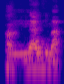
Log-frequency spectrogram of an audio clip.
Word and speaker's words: un animal: Article plus noun, like un animal, dragging the end of un to the beginning of animal, un animal.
